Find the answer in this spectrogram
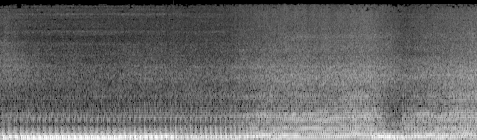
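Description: Motorcycle engine running and being revved. It starts with loud, fast, even exhaust pulses, then a little quieter with the pitch climbing and wavering through the second half.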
